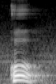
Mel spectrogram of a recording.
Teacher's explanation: Alors que pour le O, qui n'est pas nasal, vous ne sentirez pas d'air passer sur votre doigt. O. L'air sortira entièrement par la bouche.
